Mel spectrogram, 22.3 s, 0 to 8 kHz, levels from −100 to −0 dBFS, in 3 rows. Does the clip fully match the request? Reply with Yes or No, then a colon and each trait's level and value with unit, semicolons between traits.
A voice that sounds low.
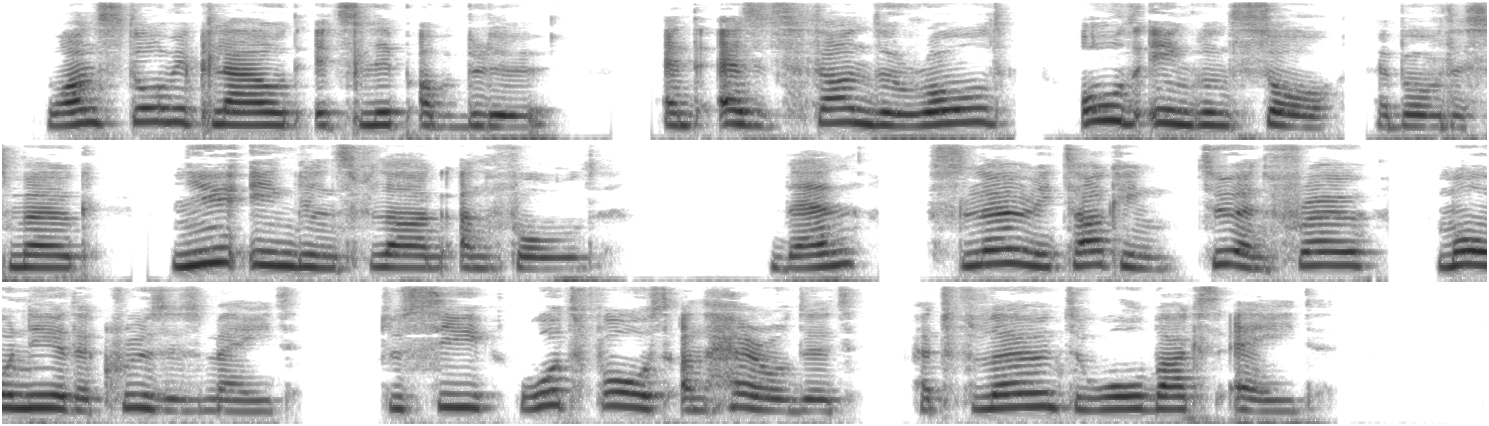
No: high, 235 Hz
